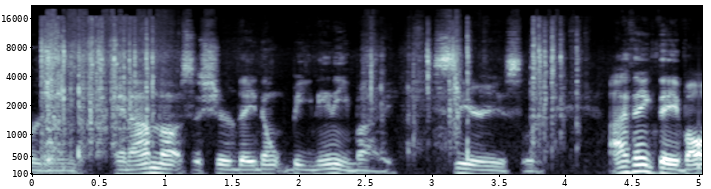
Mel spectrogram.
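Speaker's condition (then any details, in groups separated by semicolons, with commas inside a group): No condition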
